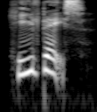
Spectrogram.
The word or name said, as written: heldags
